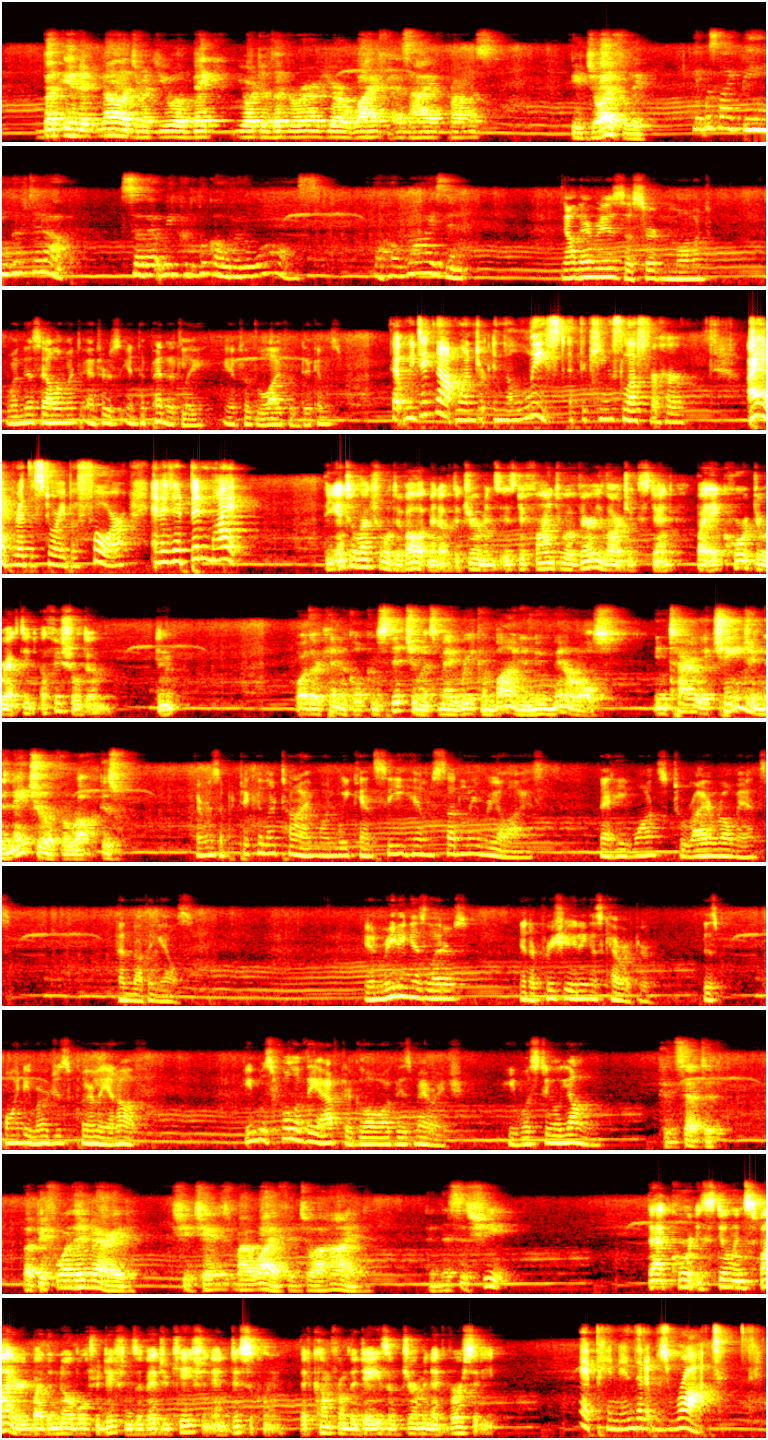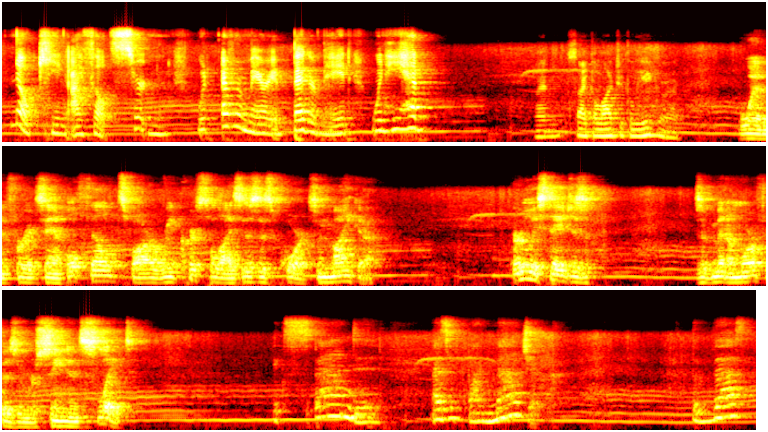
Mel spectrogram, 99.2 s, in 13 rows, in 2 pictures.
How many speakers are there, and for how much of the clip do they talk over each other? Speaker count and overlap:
6, no overlap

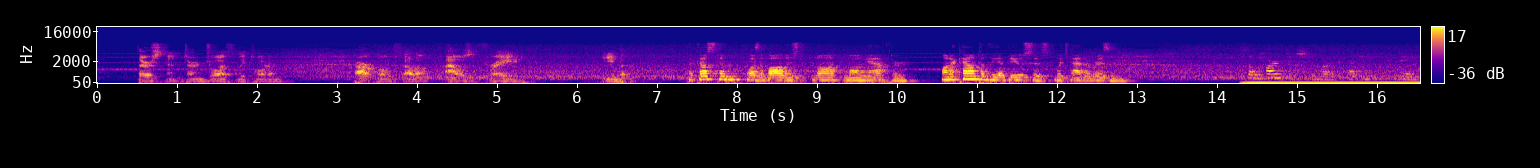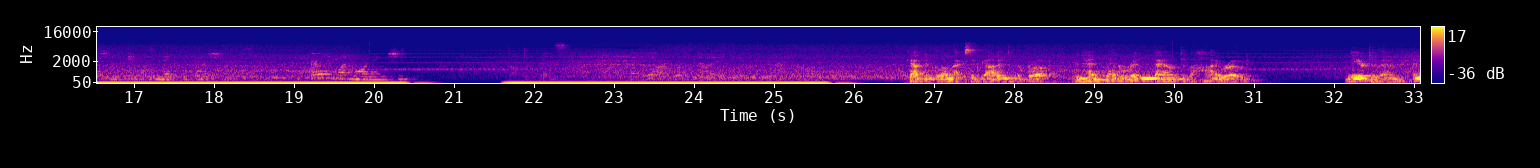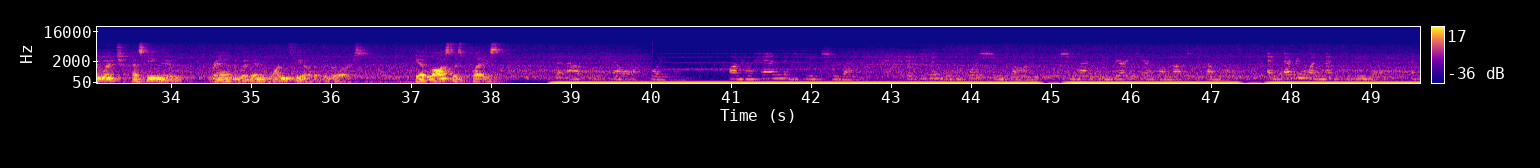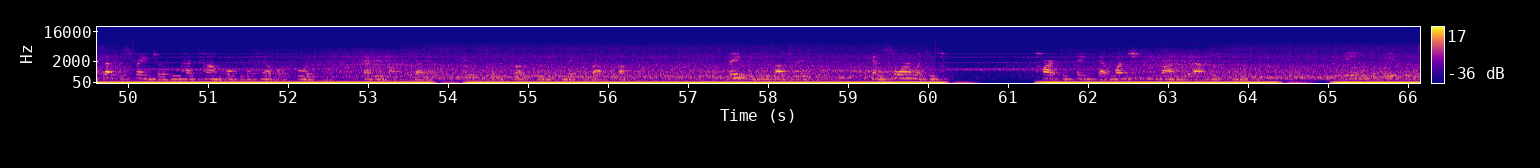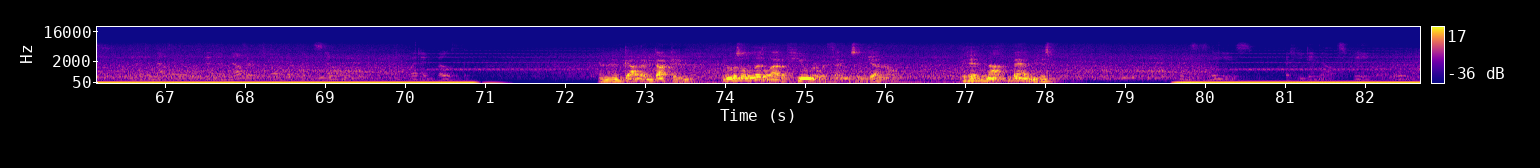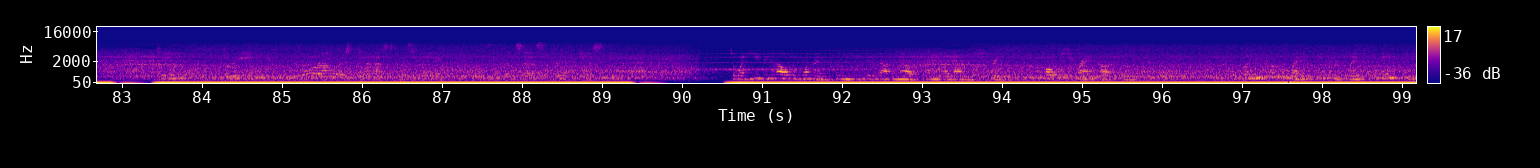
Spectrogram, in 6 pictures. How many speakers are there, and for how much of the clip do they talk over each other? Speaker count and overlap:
5, no overlap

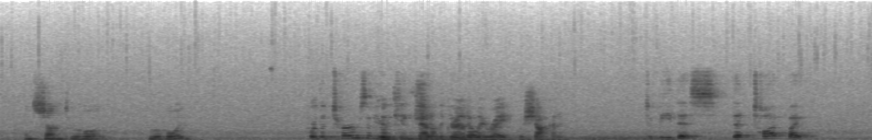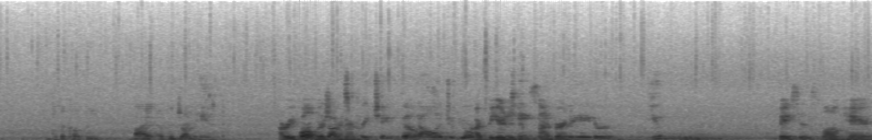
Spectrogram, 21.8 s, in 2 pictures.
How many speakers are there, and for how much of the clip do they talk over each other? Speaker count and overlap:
3, about 22%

